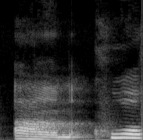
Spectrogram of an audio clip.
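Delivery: plain reading voice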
